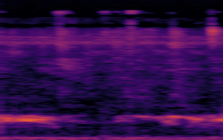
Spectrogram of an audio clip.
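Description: A Malaysian spotted dove coos in soft, low, drawn-out notes close by, with a short pause between two phrases over a faint background hum.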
